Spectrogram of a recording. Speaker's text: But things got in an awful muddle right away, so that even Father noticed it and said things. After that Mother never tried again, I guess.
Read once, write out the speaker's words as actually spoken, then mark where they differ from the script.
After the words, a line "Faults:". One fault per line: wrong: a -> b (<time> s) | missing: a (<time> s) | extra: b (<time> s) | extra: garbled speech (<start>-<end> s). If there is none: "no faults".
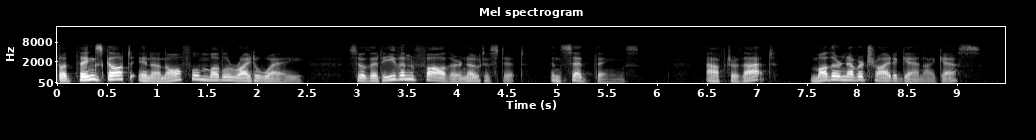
But things got in an awful muddle right away, so that even Father noticed it and said things. After that Mother never tried again, I guess.
Faults:
no faults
